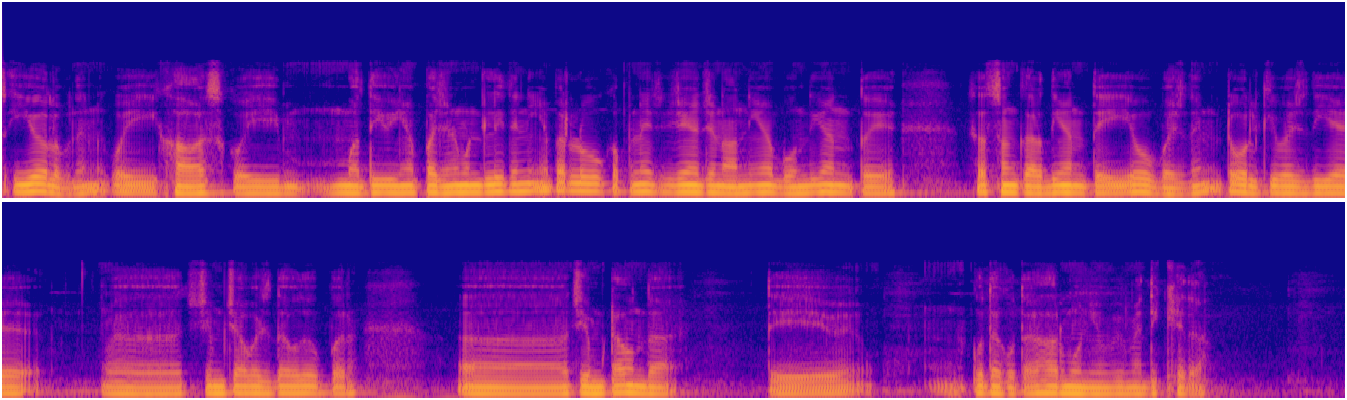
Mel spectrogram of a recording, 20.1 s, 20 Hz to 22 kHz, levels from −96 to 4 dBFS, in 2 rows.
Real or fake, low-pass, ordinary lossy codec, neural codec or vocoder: real; 7.2 kHz; Opus, 64 kbps; none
